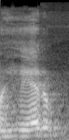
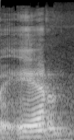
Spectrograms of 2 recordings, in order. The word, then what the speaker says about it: heir: एयर का spelling जो HEIR है, उसको हेयर प्रोनाउंस नहीं करते, तो एयर, ही is imprisoned and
